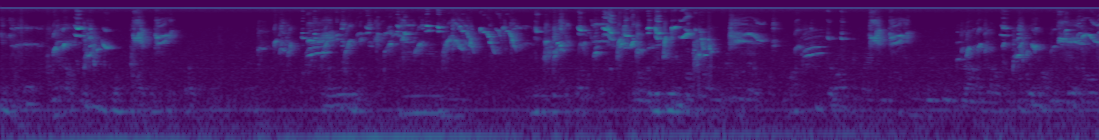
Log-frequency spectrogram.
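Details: European goldfinch giving bursts of fast twittering song separated by short gaps: clusters of high chirps, trills and buzzy notes, rising and falling in loudness, with a faint low hum underneath.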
